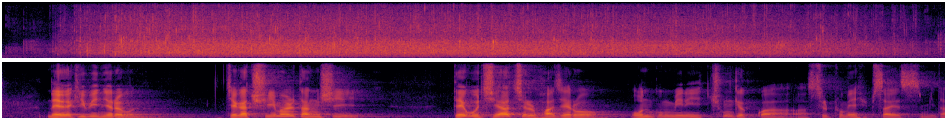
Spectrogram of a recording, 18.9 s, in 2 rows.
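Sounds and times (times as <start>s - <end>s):
audience applause: 0.0s - 9.6s
speech: 9.9s - 11.0s, 11.7s - 13.1s, 14.0s - 18.8s.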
